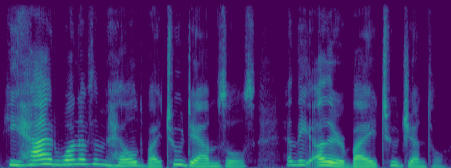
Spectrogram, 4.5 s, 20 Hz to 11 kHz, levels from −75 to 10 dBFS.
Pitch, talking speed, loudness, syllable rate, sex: 215 Hz, 200 wpm, -19 LUFS, 4.9 syllables/s, female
